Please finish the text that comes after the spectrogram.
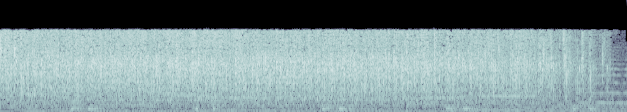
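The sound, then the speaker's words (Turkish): A burst of sustained applause after a poem is read, many hands clapping in a dense, steady roar that stays loud throughout and tapers slightly at the very end, with no voices heard. “Şöyle kocaman bir alkış gönderelim o güzel yüreğine.”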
